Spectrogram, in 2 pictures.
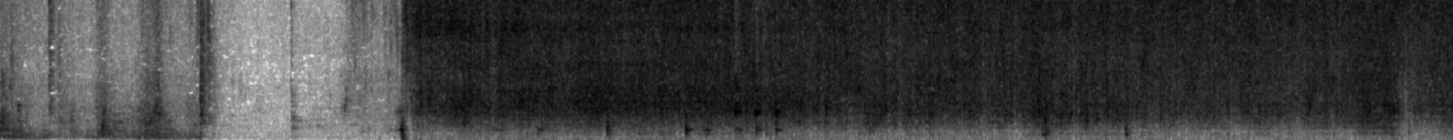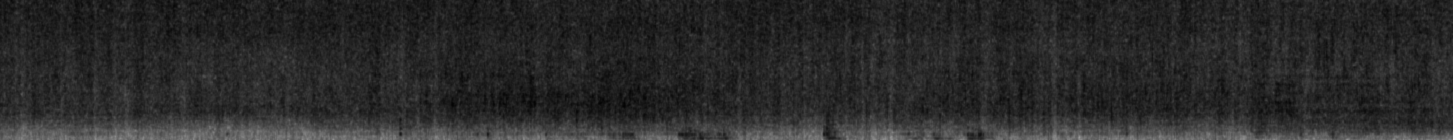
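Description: Chicken pieces frying in a pan on a wood-fired stove: a loud, steady sizzle that starts suddenly about four seconds in, after a few light clicks and knocks, and is stirred now and then.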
